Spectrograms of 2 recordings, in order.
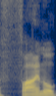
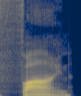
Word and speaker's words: fine: Many learners drop the final consonant of words. They say goo instead of good, fin instead of fine, imprint instead of important.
